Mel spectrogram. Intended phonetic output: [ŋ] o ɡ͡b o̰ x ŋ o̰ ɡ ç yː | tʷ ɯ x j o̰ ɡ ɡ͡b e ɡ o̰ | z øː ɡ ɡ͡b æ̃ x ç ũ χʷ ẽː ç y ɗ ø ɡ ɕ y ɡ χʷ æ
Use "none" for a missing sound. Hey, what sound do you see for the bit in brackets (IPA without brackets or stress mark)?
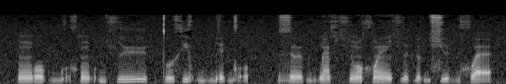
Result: ŋ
